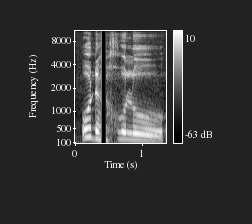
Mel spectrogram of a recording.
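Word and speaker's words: ادخلوا: Kalau berhentinya di situ, kalimat berikutnya dibaca domah. Udkhulu, kenapa dibaca domah? Hamzah wasal. Halo. Hamzah wasalnya kenapa dibaca domah? Kan ada hamzah wasal tuh. Amanu ya kalau disambung amanudkhulu. Kalau enggak disambung hamzah wasalnya dibaca apa? Fathah, kasrah, domah. Domah. Kenapa domah? Karena huruf ketiganya domah.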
